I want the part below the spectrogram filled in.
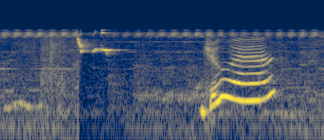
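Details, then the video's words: Pet Moluccan cockatoo talking, mimicking human speech: a short falling whistle, then a hoarse, voice-like word that rises and swoops upward in pitch, with a steady faint high whine behind. "TALKATIVE JEWEL "Moluccan Cockatoo""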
